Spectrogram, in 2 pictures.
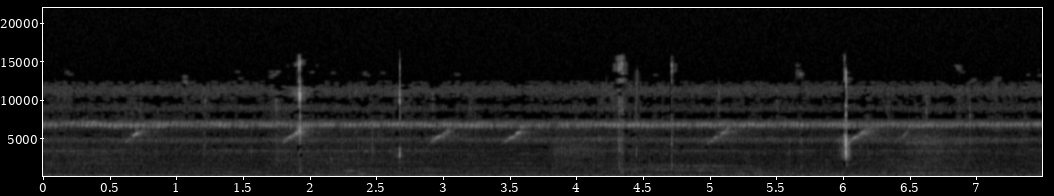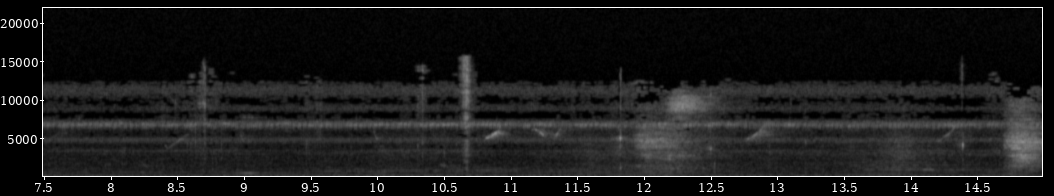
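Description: Faint outdoor ambience: a steady high-pitched insect drone with scattered short bird chirps over a low rumble. A few sharp clicks and two brief crunches, the later one near the end, come from a macaque biting into and chewing a green mango.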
